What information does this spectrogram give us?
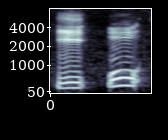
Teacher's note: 이 할 때는 혀가 앞으로, 우 하면 혀가 뒤쪽으로 빠지죠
